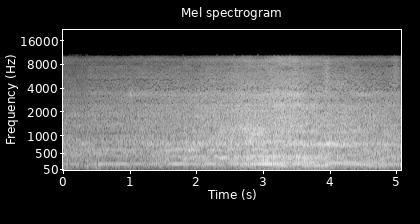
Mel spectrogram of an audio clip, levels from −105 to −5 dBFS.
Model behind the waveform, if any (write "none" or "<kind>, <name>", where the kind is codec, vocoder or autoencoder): autoencoder, DAC-VAE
